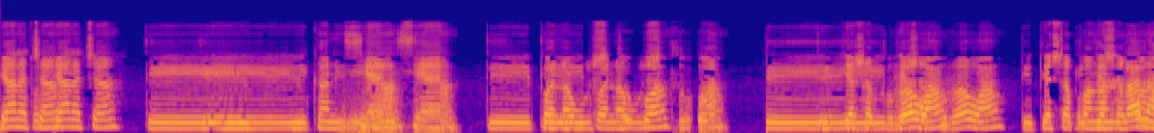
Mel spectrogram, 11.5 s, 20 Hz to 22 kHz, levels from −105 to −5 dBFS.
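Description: Throughout the speech, a doubled audio track plays: a second full-band copy at about the same level trails roughly half a second behind, with no decay or room colour, which rules out echo or reverb. It was likely captured twice by a slower path. Heavy HE-AAC compression also runs the whole way through, at what sounds like about 12 kbps. Nothing remains above 11.1 kHz, and the treble below that is synthetic and metallic, with gritty s sounds rather than simply dull ones. From 3.39 to 4.70 s, just before "dia mpanao", and again from 6.74 to 7.67 s, the speech turns into a rigid 100 Hz buzz. This is robotic sound from repeated short buffers, most likely a 10 ms chunk looped while real audio is skipped. About half the sound is repeated in the first stretch and most of it in the second. The fixed pitch sets it apart from codec warble.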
